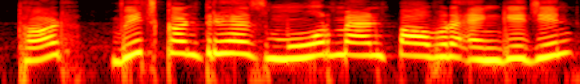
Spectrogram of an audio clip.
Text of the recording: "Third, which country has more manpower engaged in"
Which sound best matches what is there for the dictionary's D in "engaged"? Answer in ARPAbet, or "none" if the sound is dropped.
none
